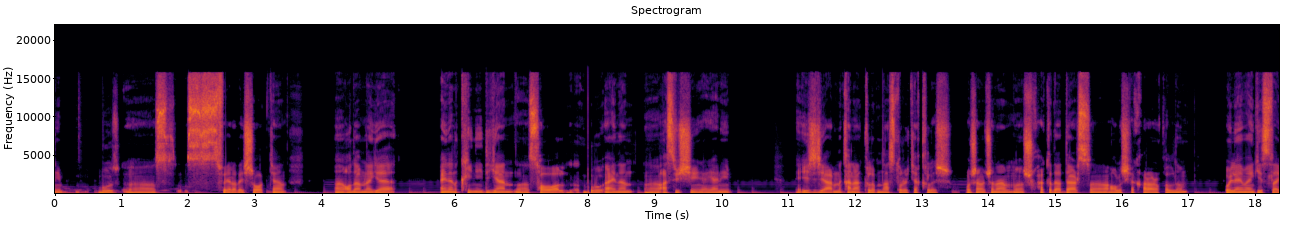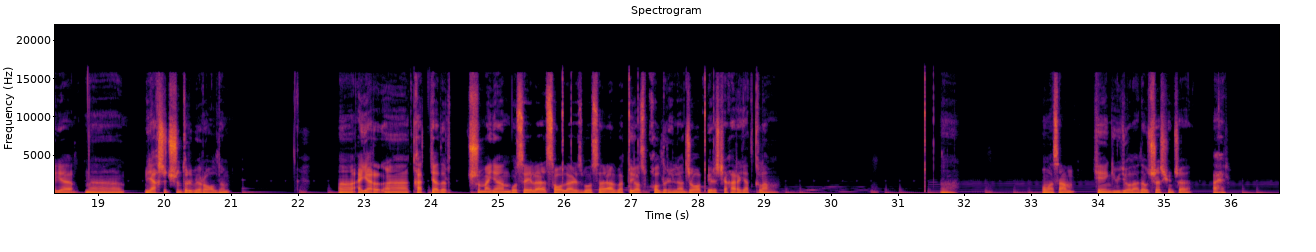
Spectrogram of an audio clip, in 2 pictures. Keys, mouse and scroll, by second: 2.5-3.6 drag, 23.1 click, 24.6 click, 25.4 click, 25.9 click, 28.0 click, 28.3 click, 28.7 click, 30.7 click, 31.0 click.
